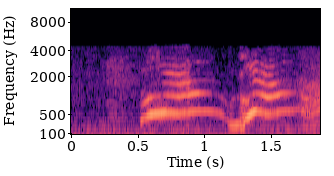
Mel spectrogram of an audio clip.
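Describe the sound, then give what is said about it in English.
Two drawn-out meows follow each other closely, loud, with bending, wavering pitch, apparently a human voice imitating a cat. “Meow, meow. Oh, that darn cat.”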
